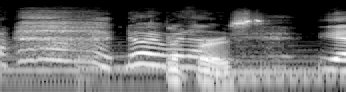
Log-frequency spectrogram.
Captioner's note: laughing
